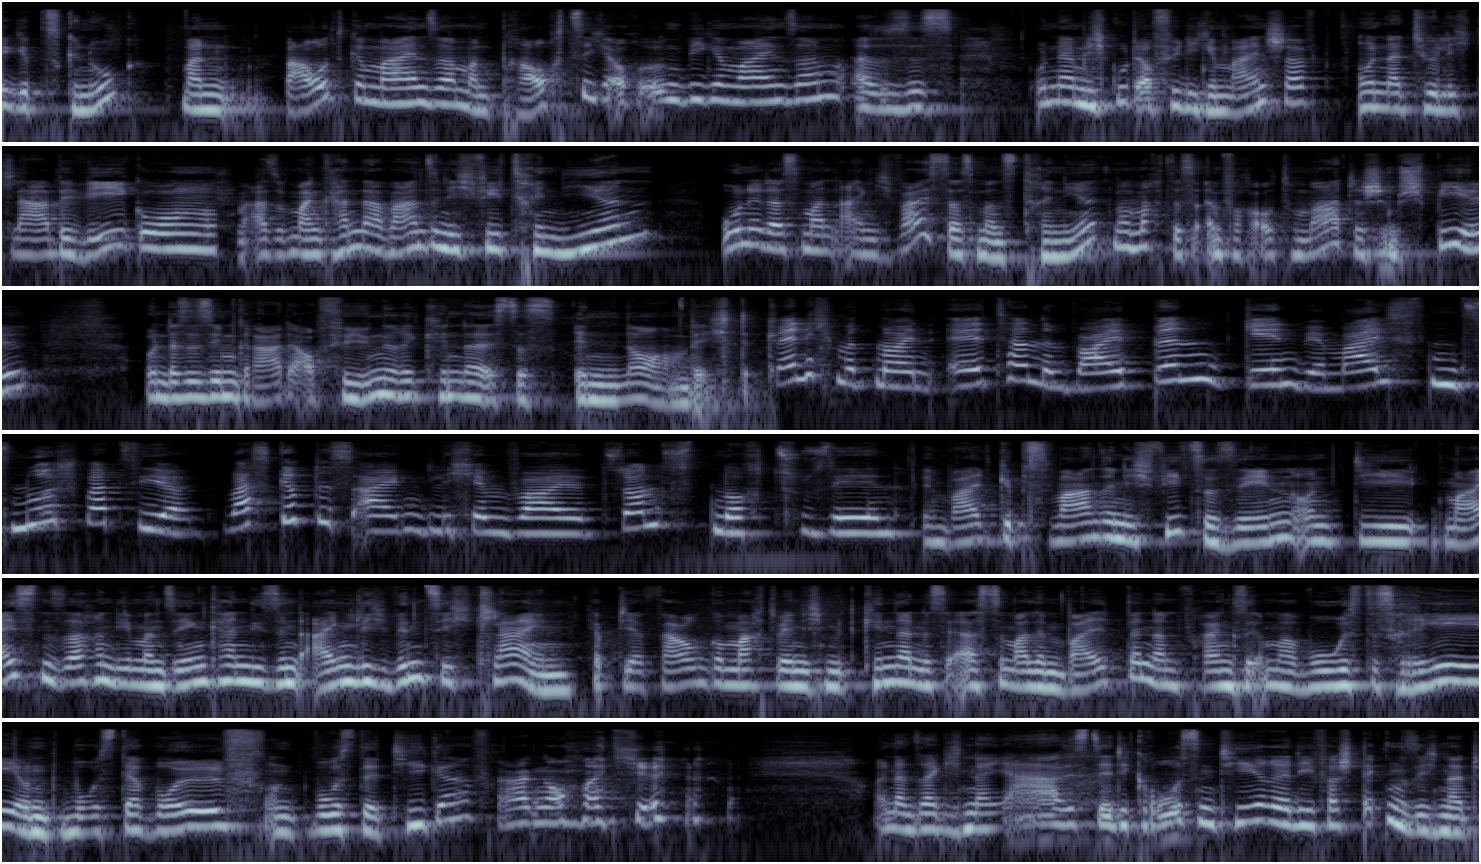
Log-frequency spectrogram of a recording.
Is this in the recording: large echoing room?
no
